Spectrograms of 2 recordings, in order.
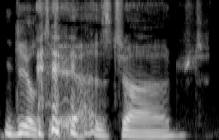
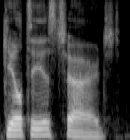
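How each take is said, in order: First: It is said in a put-on cartoon character voice. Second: It is said in the speaker's ordinary voice.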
